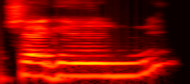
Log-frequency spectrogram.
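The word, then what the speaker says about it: Chegin: But let's talk about Victor Chegan. I think that's how you pronounce it, yes?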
